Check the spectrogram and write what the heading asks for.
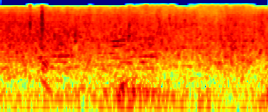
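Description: Small waves washing in over the shallows with wind rumbling on the microphone, a steady rushing noise, with faint distant voices.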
